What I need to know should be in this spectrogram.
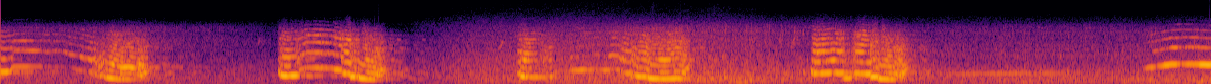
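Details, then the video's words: Whale song of repeated harmonic units roughly every two to three seconds: rising then falling sweeps and wavering moans, one long steady tone near the end, over a low underwater hiss. "Song of the Whales"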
